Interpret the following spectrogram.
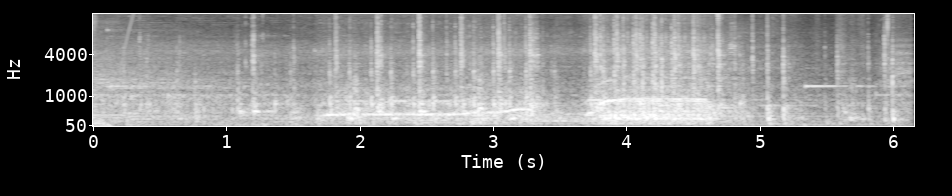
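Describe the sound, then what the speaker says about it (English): Sewing machine stitching a 3/8 inch seam on a fabric face mask, short bursts of rapid mechanical whirring with pauses between, up close, and a voice speaking briefly in between. "And then another 3/8 inch seam gets sewn"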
